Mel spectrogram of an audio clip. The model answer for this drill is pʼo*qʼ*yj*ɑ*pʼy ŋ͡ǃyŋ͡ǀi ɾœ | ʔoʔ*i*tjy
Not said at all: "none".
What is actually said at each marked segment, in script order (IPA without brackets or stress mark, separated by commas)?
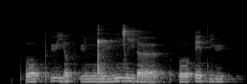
pʼ, ə, e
